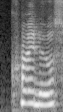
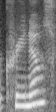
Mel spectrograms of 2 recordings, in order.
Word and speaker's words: Crinos: when you're falling werewolf you are krynos or krinos we're accepting both pronunciations in this campaign and as you may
